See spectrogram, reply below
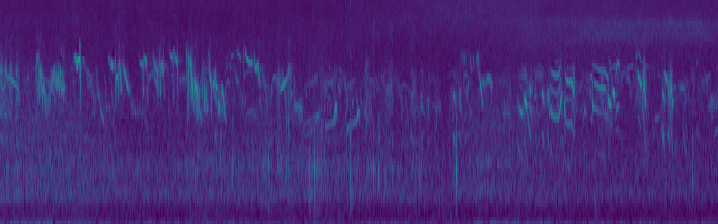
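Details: Black lark singing a dense, hurried medley of sharp chirps, buzzy twitters and brief whistled slurs that runs without pause through the whole stretch against a quiet outdoor backdrop.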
